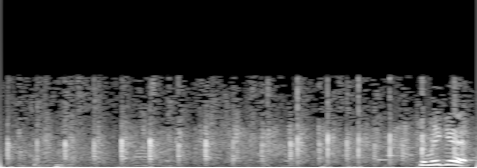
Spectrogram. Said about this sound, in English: Let's give our kids a round of applause.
